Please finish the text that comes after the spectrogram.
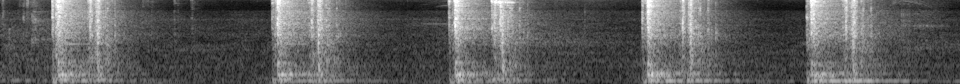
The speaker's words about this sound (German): Was macht denn diese antiquierte Schreibmaschine? Ich schreibe da jetzt einfach mal was drauf und dann sehen wir, was die kann, diese Schreibmaschine. Die kann also schon mal schreiben. Ein bisschen.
